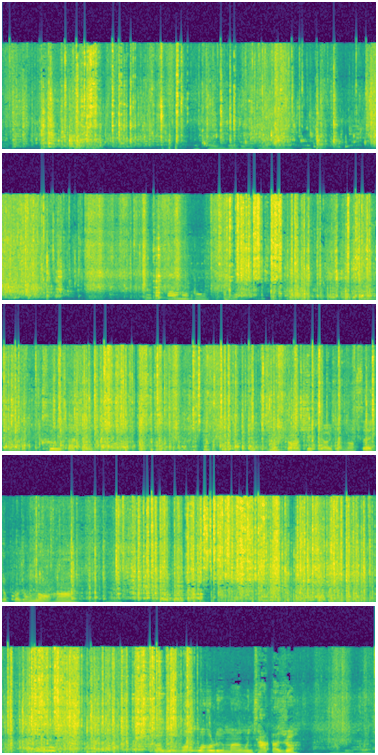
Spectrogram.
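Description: Water splashes and sloshes in a basin as dishes are washed.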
